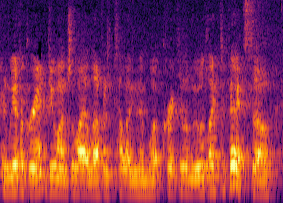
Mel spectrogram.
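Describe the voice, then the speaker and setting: A man's voice carries audible room echo over noticeable background noise. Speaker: school curriculum administrator. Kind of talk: presentation to school board. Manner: fast; hesitant fillers.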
